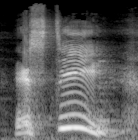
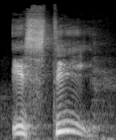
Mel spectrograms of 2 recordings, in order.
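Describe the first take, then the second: First: Isti much higher and louder, cracking up; laughing punchline. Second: Isti said as one word, higher; teacher sounding out Isti. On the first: Teacher cracking up, Isti much higher and louder. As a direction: blurt Isti through laughter. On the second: Teacher sounding out Isti, higher, as one word. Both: Retold or imitated. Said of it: "And he starts laughing".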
